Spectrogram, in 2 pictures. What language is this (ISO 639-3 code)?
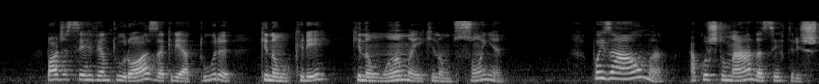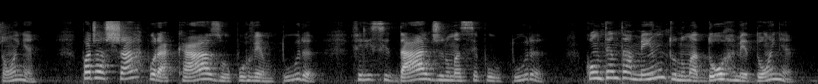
por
